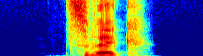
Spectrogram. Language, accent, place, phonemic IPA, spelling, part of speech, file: German, Germany, Berlin, /t͡svɛk/, Zweck, noun, De-Zweck.ogg
- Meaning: 1. purpose 2. point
